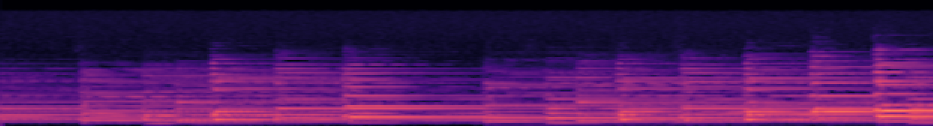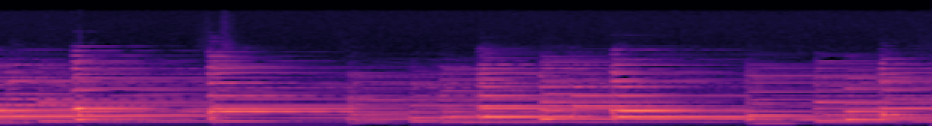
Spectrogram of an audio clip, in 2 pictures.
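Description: Piano playing a hymn arrangement in full chords, a new chord struck every half second or so.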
